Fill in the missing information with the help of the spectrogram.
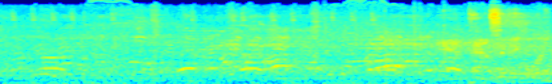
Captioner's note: crowd chattering and cheering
